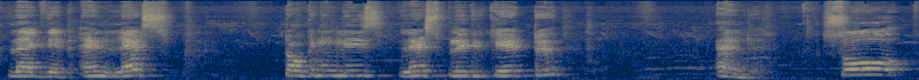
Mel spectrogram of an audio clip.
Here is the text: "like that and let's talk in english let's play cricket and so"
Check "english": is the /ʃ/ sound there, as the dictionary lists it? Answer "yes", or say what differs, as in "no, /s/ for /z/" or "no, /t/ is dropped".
no, /s/ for /ʃ/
